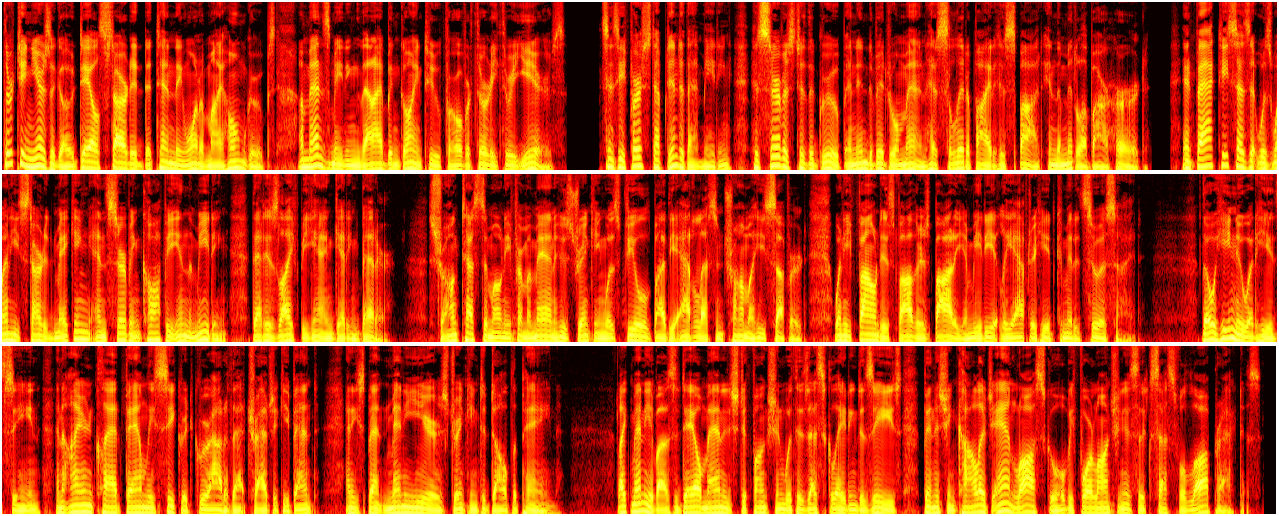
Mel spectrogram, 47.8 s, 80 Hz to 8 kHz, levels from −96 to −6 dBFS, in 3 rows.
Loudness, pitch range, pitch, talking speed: -24 LUFS, 80-105 Hz, 90 Hz, 185 wpm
